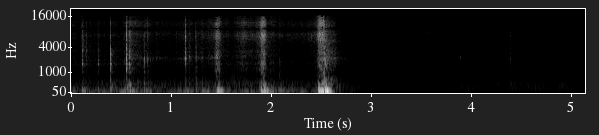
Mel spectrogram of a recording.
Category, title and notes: Sound effects > Objects / House appliances
FOODCook-Samsung Galaxy Smartphone, CU Apple Slicer, Slice Apples Nicholas Judy TDC
An apple slicer slicing an apples.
